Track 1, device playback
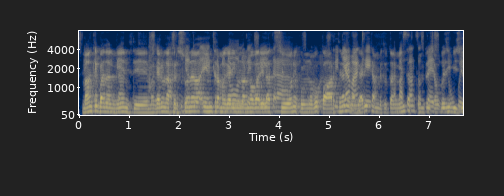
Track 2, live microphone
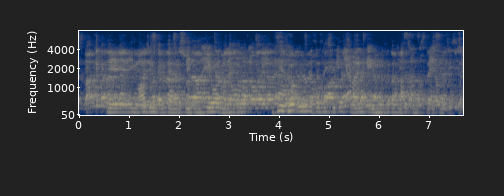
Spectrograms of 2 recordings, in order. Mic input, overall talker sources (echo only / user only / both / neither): both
